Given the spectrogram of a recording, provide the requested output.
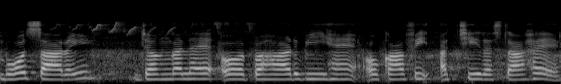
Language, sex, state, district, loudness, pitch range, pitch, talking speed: Hindi, female, Bihar, Gopalganj, -26 LUFS, 235-250 Hz, 240 Hz, 140 wpm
